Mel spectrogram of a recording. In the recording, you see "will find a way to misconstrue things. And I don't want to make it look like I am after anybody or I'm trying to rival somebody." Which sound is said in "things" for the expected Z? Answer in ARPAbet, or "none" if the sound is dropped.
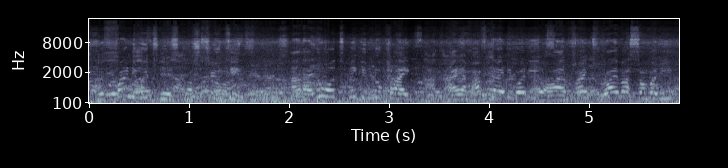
none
